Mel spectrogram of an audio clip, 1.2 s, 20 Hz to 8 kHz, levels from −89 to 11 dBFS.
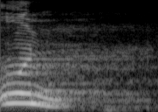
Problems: constant background noise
